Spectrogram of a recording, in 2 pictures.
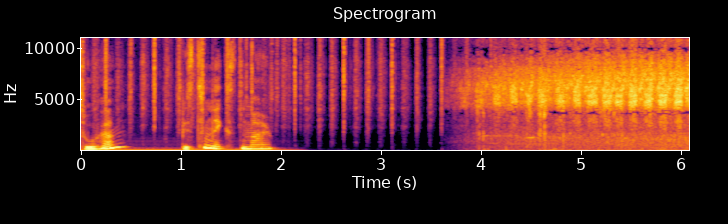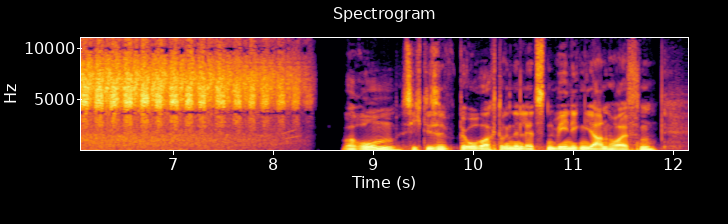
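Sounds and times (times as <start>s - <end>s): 
speech: 0.0s - 2.1s, 8.7s - 12.1s
cicadas chirping with dry ticks and high-pitched buzz: 3.6s - 8.4s.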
